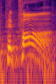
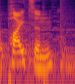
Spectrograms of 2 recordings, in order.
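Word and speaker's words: piton: fun of me for not pronouncing properly because it's a French word. The paton the paton you can have more patons or as I said the python.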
